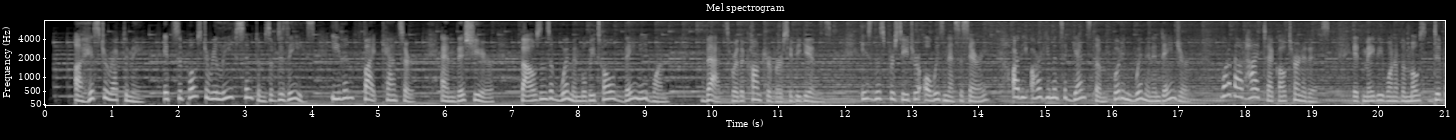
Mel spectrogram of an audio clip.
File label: Narration Demo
